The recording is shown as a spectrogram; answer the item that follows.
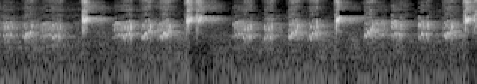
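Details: Red-whiskered bulbul singing while hopping on its perch and spreading its wings: short, rich warbled phrases recur about every half second, with bright, sharp high notes inserted between them.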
